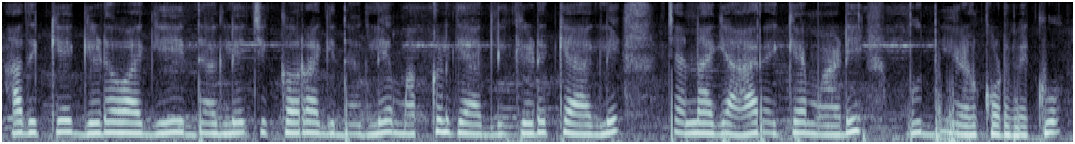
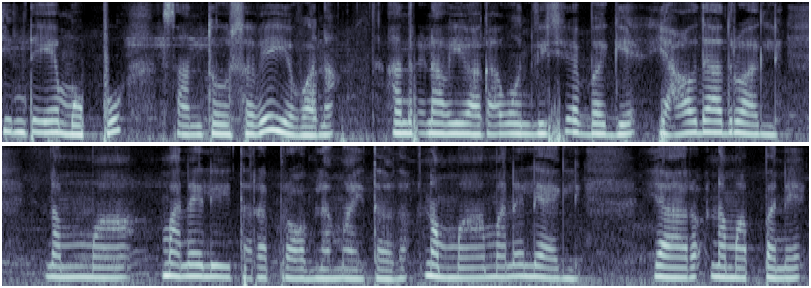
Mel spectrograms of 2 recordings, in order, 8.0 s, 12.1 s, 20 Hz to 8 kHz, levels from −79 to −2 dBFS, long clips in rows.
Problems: none marked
